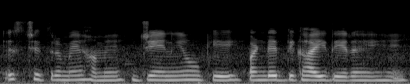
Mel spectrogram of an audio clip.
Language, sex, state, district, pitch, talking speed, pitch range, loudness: Hindi, female, Goa, North and South Goa, 200 Hz, 160 wpm, 190-205 Hz, -25 LUFS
